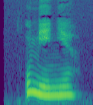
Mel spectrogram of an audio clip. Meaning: ability (a skill or competence)
- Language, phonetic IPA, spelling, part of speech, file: Russian, [ʊˈmʲenʲɪje], умение, noun, Ru-умение.ogg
